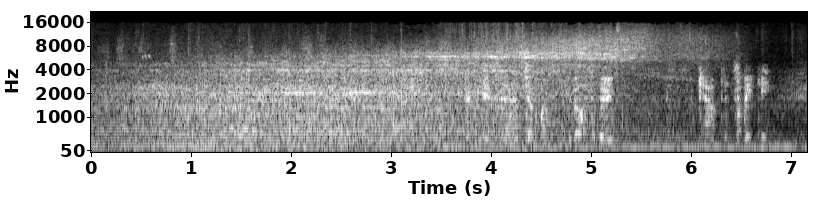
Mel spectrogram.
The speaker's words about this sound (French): ok, on va décoller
